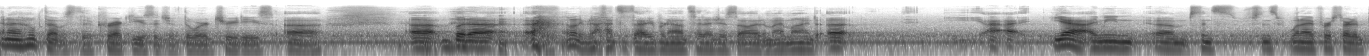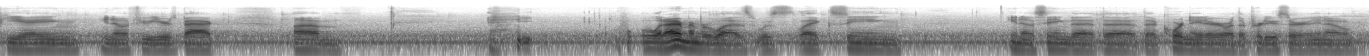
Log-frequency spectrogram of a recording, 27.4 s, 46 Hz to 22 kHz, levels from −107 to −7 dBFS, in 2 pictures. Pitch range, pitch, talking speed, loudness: 90-105 Hz, 95 Hz, 160 wpm, -31 LUFS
